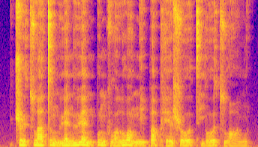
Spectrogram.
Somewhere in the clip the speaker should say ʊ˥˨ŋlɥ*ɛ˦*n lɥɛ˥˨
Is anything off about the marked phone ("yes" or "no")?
no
